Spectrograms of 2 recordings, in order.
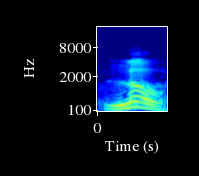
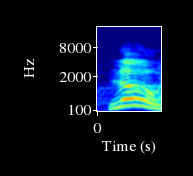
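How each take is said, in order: First: It is said calmly, without much force. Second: It is said emphatically, with more force.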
